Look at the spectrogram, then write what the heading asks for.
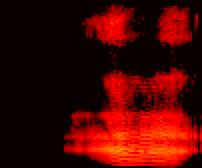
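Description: A baby makes one small, soft vocal noise, a brief whimpering sound held for under a second and heard alone against near silence.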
